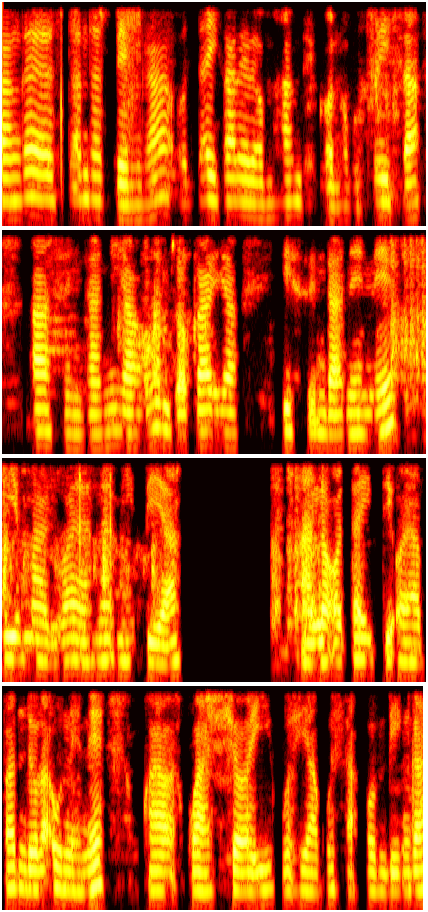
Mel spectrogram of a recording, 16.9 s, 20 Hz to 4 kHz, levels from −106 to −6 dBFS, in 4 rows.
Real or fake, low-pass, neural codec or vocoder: real; 3.6 kHz; none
